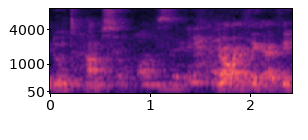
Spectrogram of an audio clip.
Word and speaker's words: Hamsun: Knut Gamsun. This is Norwegian Nobel Prize. We say Knut Hamsun.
